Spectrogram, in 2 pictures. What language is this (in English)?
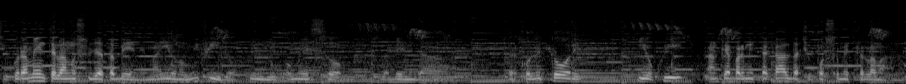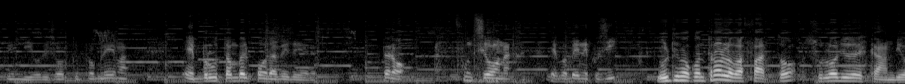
Italian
